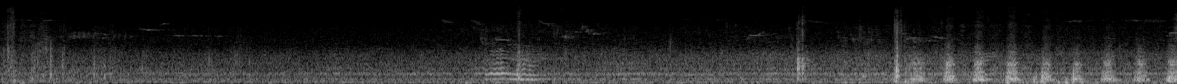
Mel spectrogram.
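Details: Honey bee colony at hive number 6 in Brittany, France, being given its last winter feed on 4 February 2021; a continuous mid-pitched buzzing drone, swelling briefly midway, then overlaid by a run of rhythmic knocking pulses near the end.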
